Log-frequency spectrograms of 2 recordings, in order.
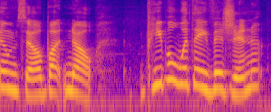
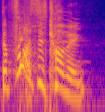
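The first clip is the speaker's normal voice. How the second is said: loud put-on character voice; 2 semitones higher than usual. Showing what loud line to avoid: loud Freminet voice. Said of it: "don't try to do his loud voice".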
